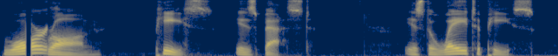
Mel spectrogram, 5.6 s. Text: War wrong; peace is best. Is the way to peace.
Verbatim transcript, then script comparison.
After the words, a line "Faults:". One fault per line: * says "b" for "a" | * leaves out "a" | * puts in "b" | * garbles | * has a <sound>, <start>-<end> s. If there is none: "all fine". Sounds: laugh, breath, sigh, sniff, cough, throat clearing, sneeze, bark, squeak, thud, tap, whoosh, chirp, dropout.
War wrong; peace is best. Is the way to peace.
Faults:
* has a dropout, 0.3-0.3 s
